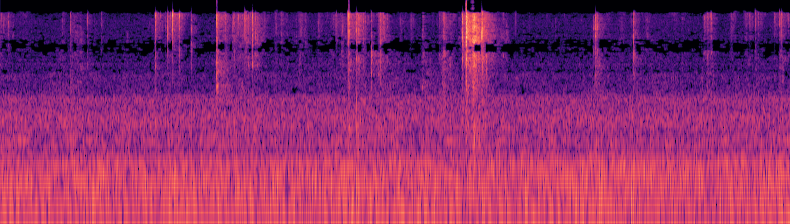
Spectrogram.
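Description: A knife blade carves small cubes off the surface of a solid cream-white bar of soap held in the hands. Crisp, bright cutting and scraping ticks come at irregular intervals over a steady low hum, with the loudest, sharpest cut near the middle.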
